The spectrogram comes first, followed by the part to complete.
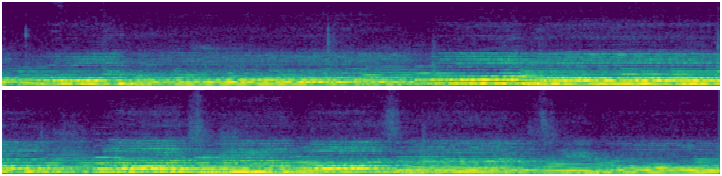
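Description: A women's choir singing in several parts, holding sustained chords that shift to new harmonies every second or so, with a few soft 's' consonants in the second half.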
